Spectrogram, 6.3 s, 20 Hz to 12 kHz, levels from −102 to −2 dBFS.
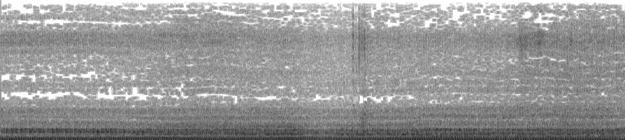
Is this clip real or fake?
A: real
